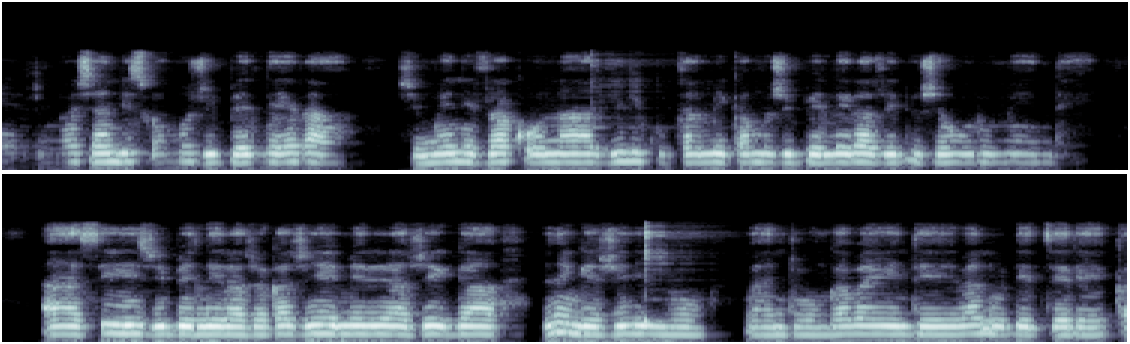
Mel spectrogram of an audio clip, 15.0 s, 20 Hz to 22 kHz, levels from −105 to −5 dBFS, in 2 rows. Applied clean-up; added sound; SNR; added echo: neural mask model DeepFilterNet 3.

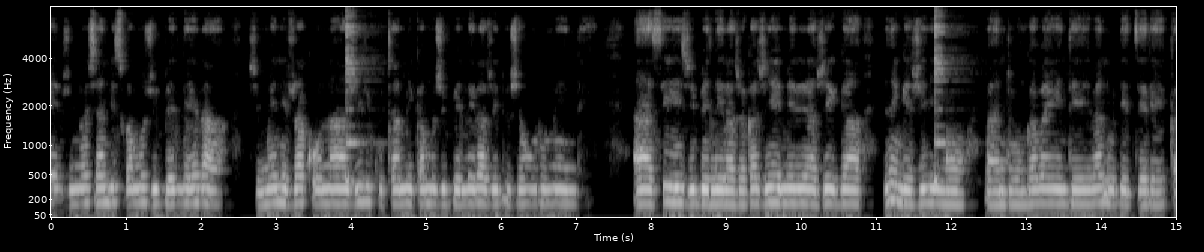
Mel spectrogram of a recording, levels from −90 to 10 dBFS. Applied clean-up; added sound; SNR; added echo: none; Cowbell; 13 dB; reverberation time 0.2 s.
